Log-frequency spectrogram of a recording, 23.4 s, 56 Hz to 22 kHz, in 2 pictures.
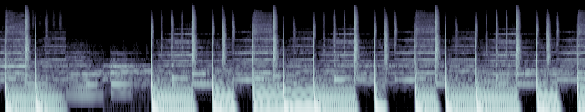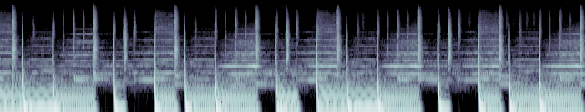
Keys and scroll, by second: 0.3 u, 2.2 Delete, 5.0 u, 6.7 Delete, 11.1 space, 15.5 space, 22.0 space.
